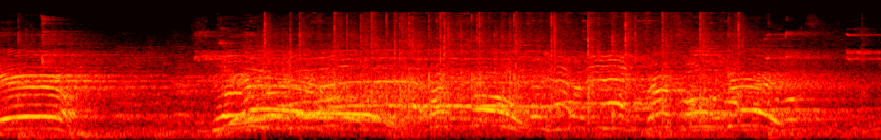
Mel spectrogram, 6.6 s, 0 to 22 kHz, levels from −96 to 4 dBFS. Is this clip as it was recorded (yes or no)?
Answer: yes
